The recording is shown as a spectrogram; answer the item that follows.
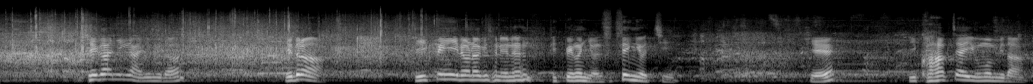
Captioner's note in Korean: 웃음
